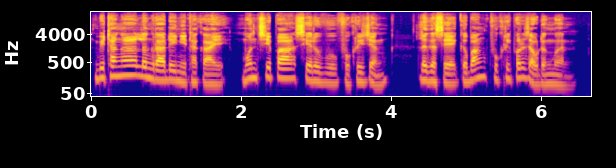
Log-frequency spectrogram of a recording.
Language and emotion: Bodo, neutral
